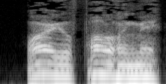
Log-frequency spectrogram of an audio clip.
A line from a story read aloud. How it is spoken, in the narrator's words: Teft growled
